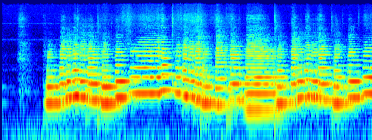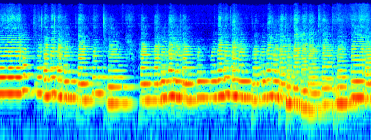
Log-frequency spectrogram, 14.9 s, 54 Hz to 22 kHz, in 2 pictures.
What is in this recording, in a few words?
Tenor Sax Dance; 8th grade all state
